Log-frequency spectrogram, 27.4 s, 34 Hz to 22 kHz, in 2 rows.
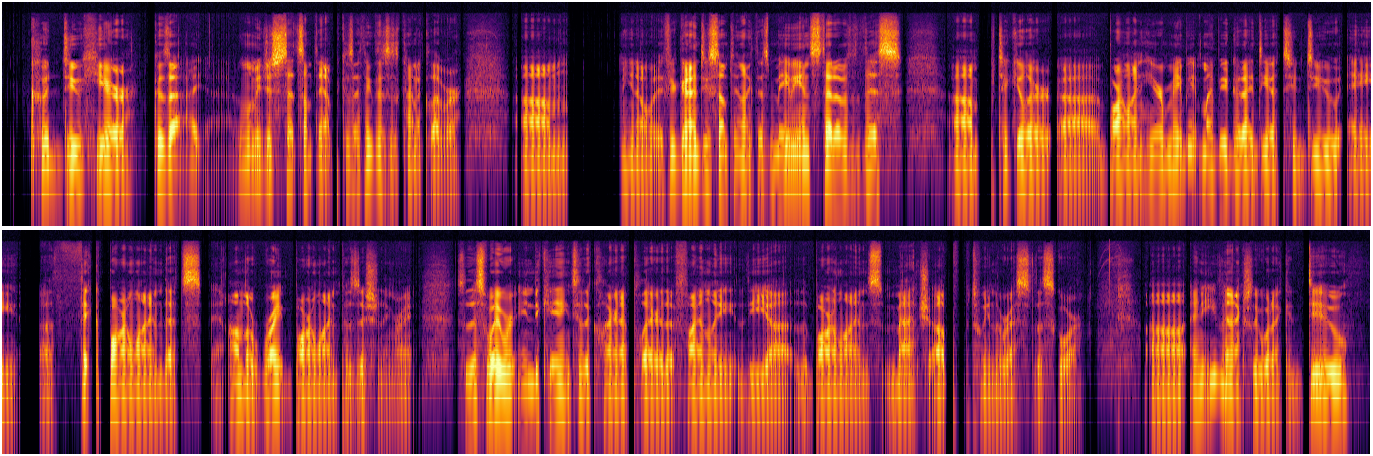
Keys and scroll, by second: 11.7 BackSpace.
